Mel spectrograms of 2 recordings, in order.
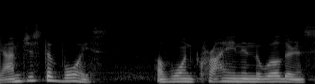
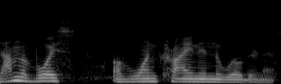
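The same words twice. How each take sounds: First: Humble, quieter. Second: Said in the usual way. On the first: Retold or imitated. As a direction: hold the words back as a humble man. John restates his calling humbly.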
